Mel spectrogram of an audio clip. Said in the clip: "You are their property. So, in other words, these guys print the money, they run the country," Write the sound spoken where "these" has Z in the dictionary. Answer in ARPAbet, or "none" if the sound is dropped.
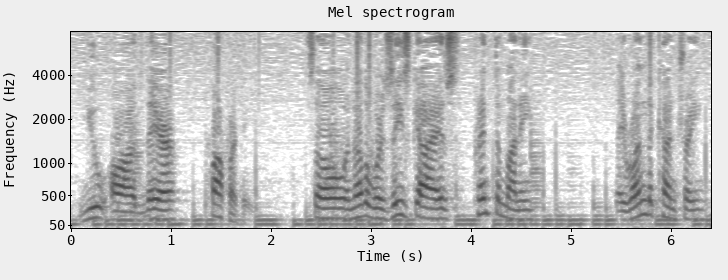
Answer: Z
